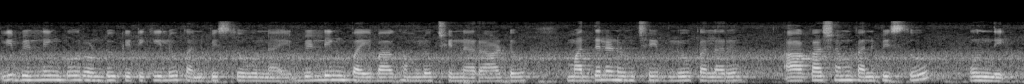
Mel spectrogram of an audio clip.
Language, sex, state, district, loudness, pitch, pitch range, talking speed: Telugu, female, Telangana, Mahabubabad, -15 LUFS, 180 Hz, 175-195 Hz, 110 wpm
